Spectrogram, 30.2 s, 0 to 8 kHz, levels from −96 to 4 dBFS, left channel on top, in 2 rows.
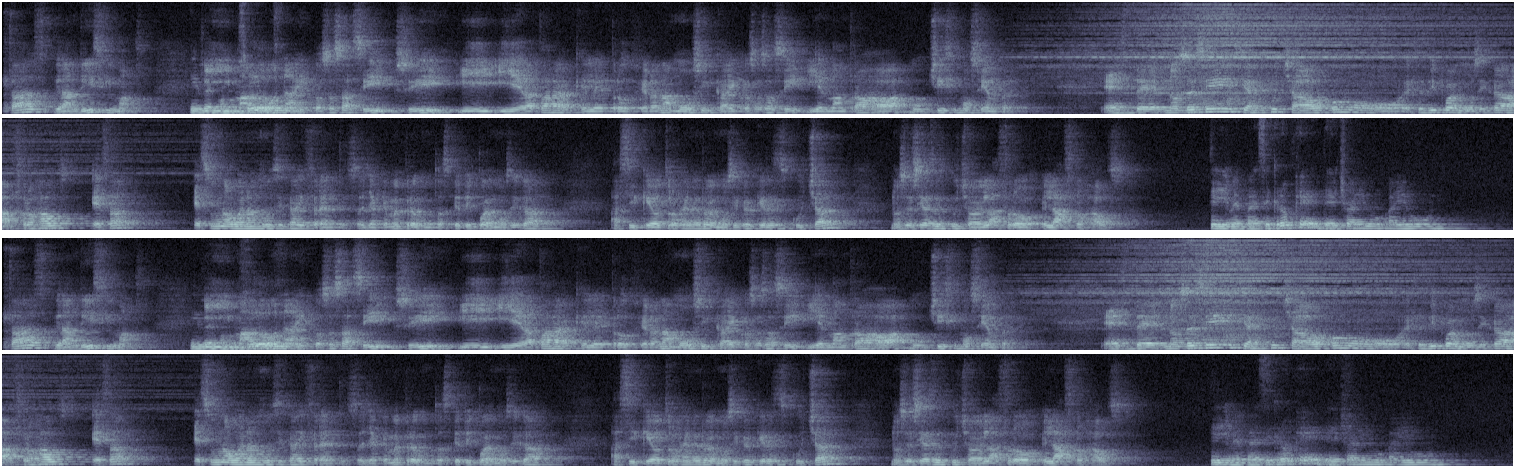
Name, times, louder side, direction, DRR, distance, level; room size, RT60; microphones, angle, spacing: voice 1, 0.0-10.1 10.5-16.4 17.0-20.5 20.8-26.3, equal, 5° left, -1 dB, 0.4 m, -29 dB
voice 2, 1.9-2.7 11.0-11.4 27.2-29.5, left 2 dB, 70° left, 4 dB, 0.7 m, -29 dB
sound 1, 9.7-16.6, left 1 dB, 20° right, 1.8 m, -39 dB
11.0 x 4.8 x 2.2 m, 1.1 s
head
